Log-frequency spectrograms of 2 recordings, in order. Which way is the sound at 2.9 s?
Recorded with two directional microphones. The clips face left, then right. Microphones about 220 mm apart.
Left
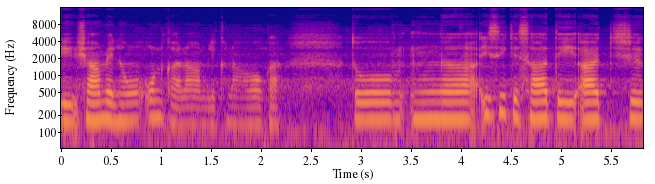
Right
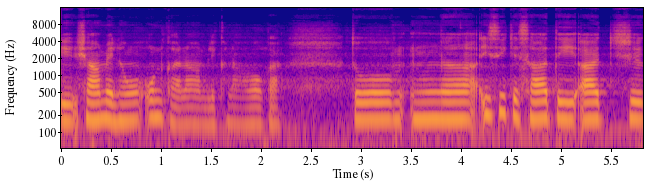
35° right (ahead or behind).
